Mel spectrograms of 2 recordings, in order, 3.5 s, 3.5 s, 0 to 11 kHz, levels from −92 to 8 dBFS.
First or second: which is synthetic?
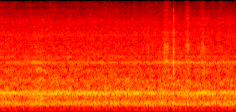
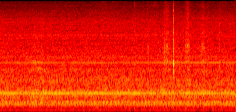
first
